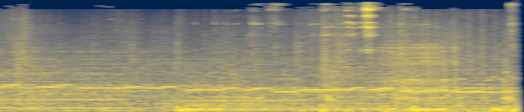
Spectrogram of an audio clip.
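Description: Horse hooves clip-clop in a steady rhythm while a horse cart with a guide rolls along a dirt road over a dune toward a trading village, a low rumble of wheels underneath, fairly even in loudness throughout.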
